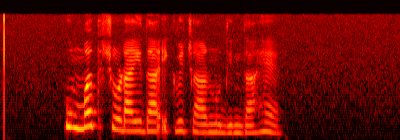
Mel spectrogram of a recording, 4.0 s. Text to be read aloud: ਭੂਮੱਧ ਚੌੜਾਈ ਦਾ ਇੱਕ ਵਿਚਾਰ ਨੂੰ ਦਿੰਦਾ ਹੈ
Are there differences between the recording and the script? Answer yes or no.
no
